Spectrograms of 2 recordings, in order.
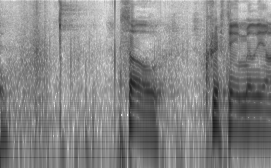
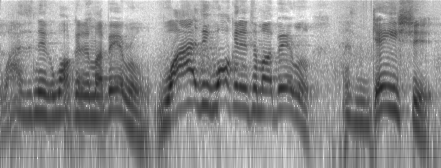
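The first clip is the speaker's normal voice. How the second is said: alarmed inner voice; 9 semitones higher than usual. Retold or imitated.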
